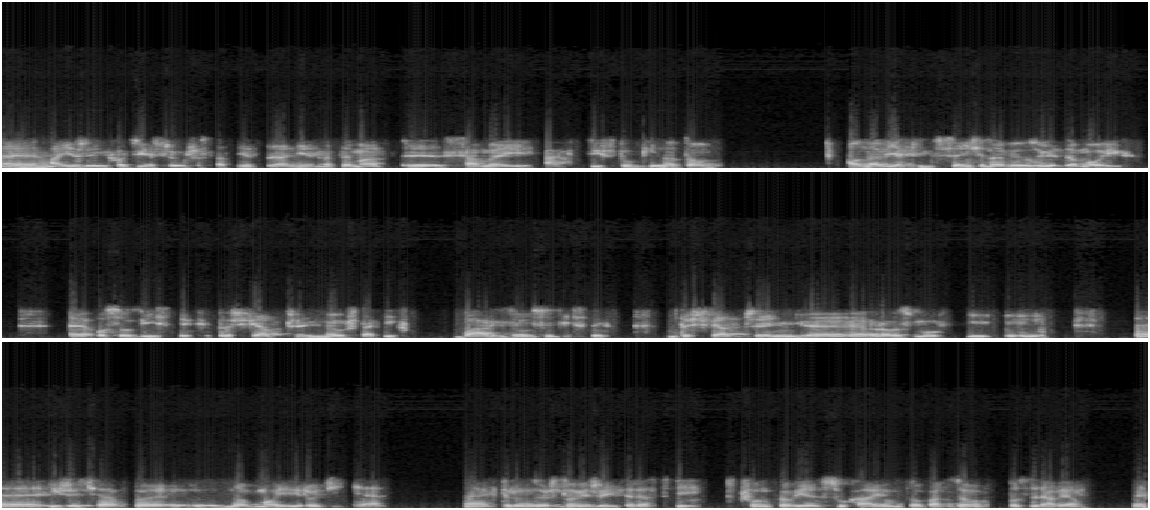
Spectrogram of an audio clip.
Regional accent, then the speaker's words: Pionki, Masovian Voivodeship, Poland; Ja faktycznie pochodzę z małego miasta postrobotniczego, miasta, które jest bardzo ciekawym przykładem, bo właściwie całe zostało ufundowane na istniejących tam właśnie w moich rodzinnych pionkach, na zakładach broni

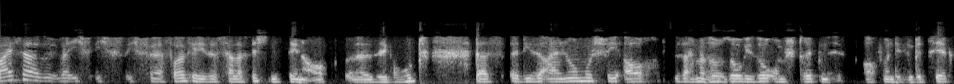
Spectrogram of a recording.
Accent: Germany; weil ich bin Deutscher, ich habe eine deutsche Mutter und ich sehe auch deutsch aus. Ich habe zwar nur einen anderen Glauben, aber ich fühle mich als Deutscher.

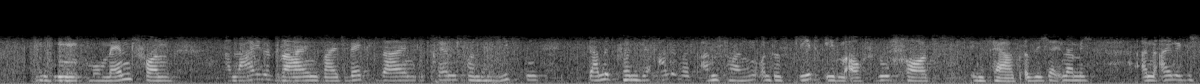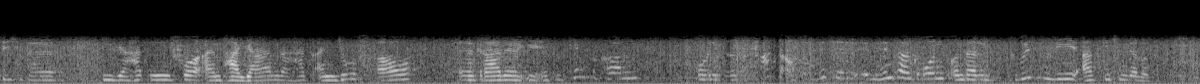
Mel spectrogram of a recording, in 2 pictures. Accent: South Germany, Germany; now in Hamburg, Germany; weil ich ja kein originäres Nordlicht bin. Manchmal vergesse ich das selbst, aber ich bin ja im Süden groß geworden und auch sozialisiert worden.

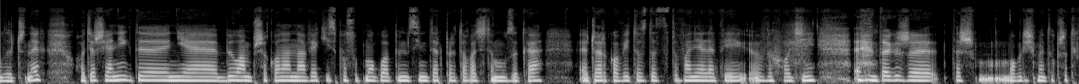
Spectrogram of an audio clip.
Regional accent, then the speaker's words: Masovian Voivodeship, Poland; jestem kurpianką, więc muzyka kurpiowska jest mi bardzo bliska z takiego powodu ekspresji, tak bym to nazwała. I też w moim śpiewie podobno można usłyszeć takie kurpiowskie zaśpiewy.

